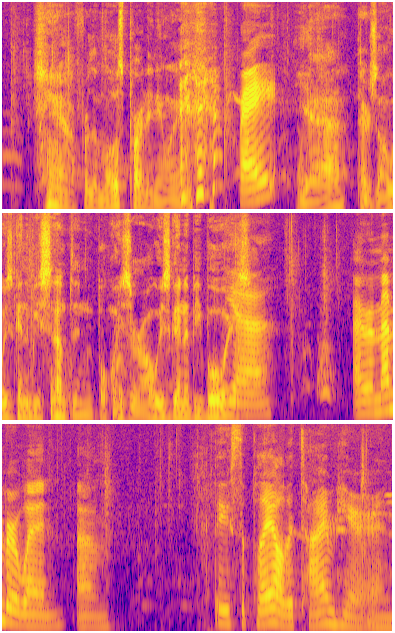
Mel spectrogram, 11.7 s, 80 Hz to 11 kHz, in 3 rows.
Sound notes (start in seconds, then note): 1.4 laughs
